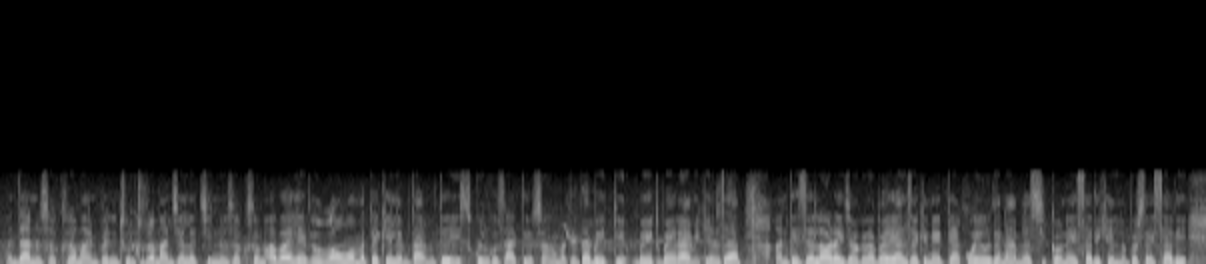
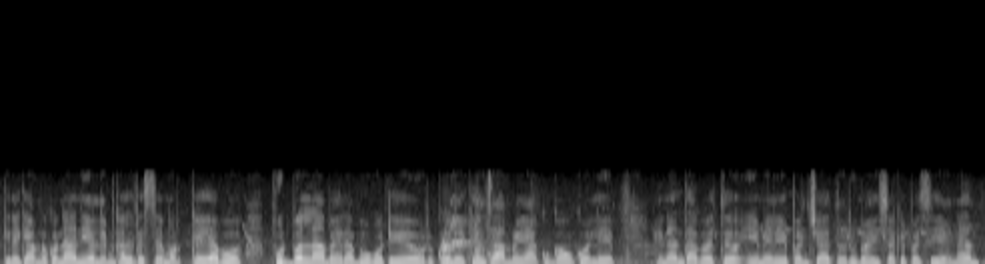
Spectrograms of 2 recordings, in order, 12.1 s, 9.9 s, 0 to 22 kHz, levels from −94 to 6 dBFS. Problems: background sounds at intervals, low volume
